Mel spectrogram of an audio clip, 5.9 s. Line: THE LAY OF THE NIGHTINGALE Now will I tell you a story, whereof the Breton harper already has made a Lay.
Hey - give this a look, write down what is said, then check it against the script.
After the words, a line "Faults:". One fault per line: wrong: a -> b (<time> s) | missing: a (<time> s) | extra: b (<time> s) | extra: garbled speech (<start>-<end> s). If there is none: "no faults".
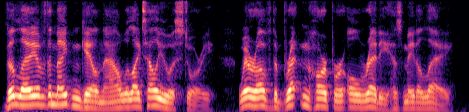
THE LAY OF THE NIGHTINGALE Now will I tell you a story, whereof the Breton harper already has made a Lay.
Faults:
no faults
